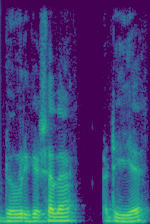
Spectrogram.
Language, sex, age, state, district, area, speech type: Dogri, male, 45-60, Jammu and Kashmir, Udhampur, rural, spontaneous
